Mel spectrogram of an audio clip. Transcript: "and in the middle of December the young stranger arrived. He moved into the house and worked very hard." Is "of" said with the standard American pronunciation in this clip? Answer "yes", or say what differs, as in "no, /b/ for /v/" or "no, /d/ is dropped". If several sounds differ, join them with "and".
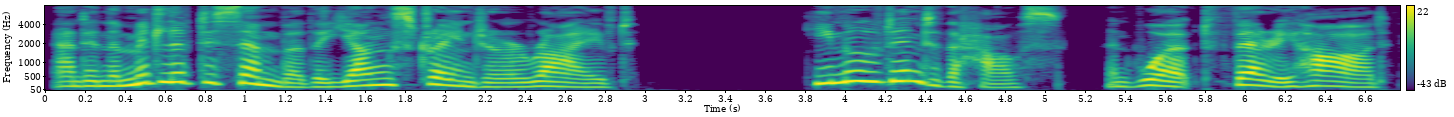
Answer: yes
